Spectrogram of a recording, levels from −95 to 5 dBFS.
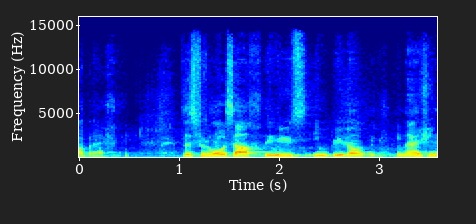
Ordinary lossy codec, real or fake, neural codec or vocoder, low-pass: MP3, 96 kbps; fake; codec, 32 kHz, 1.9 kbps, SNAC; 14.4 kHz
